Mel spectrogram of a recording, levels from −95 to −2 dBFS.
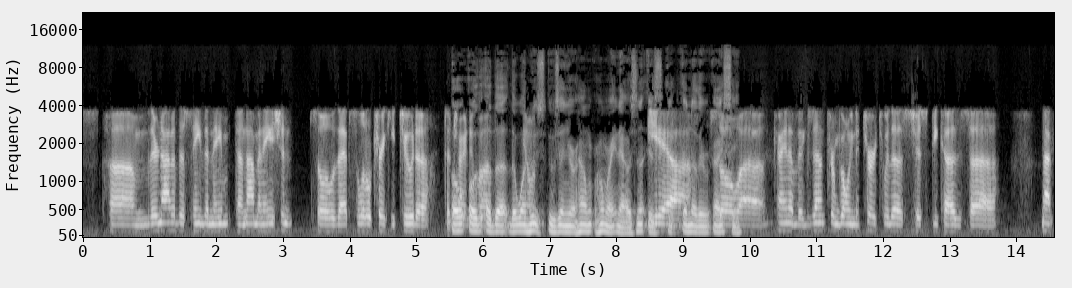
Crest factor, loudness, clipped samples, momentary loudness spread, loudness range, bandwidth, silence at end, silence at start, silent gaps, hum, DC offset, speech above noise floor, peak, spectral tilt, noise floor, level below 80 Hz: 18 dB; -19 LUFS; under 0.1%; 6 LU; 2 LU; 12 kHz; 0 s; 0.05 s; none; none; under 0.1%; 33 dB; -2 dBFS; -5.5 dB/octave; -52 dBFS; -54 dBFS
